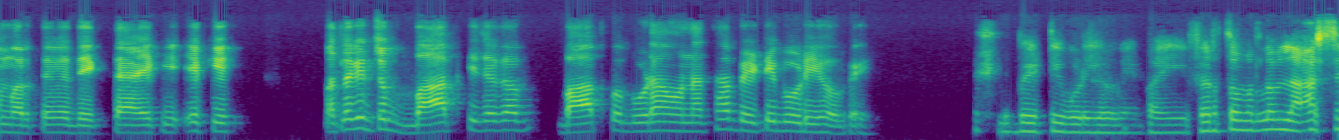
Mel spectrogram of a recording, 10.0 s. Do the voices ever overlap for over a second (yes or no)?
no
